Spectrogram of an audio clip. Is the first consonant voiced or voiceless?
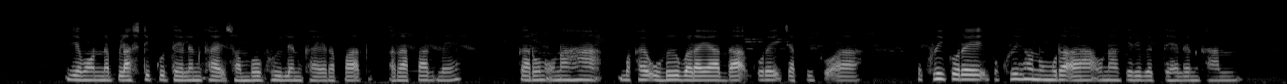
voiced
